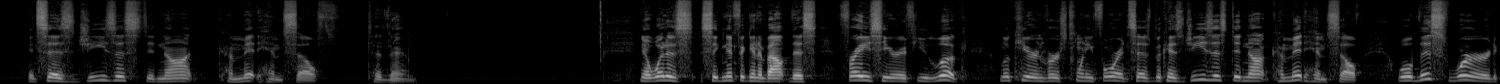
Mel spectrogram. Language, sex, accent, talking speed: English, male, American, 145 wpm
